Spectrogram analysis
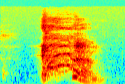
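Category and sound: human body sound, cough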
